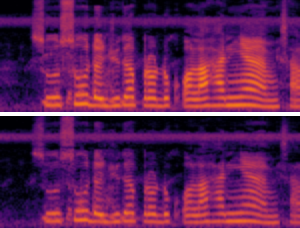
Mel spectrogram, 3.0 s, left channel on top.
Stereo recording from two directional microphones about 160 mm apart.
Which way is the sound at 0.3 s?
25° left (ahead or behind).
